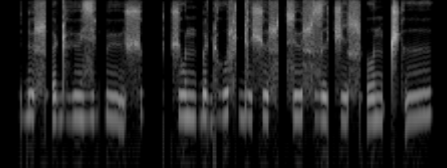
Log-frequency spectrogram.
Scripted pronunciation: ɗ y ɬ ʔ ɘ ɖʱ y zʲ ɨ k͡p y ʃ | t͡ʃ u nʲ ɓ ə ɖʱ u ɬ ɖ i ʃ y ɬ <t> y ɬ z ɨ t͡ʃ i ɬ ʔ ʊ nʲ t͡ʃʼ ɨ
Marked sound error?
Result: yes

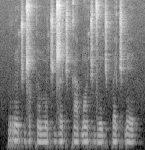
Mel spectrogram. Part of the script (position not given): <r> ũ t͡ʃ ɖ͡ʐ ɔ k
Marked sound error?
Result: no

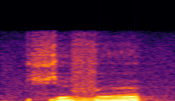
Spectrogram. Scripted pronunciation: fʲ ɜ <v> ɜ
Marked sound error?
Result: no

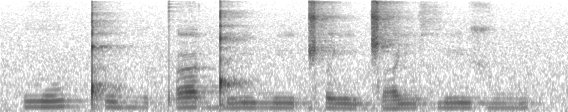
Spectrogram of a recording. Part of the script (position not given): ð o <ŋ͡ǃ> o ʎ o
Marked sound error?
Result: yes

